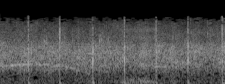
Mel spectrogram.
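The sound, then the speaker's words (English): A church audience applauds a choir with brisk, steady clapping, a few sharper claps standing out from the even patter, with no talk. “Let's give them one more hand.”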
